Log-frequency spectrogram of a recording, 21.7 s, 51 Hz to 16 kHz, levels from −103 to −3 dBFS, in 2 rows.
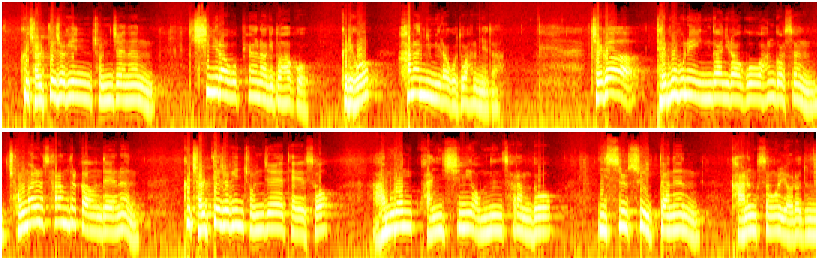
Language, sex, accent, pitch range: Korean, male, native, 170-225 Hz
